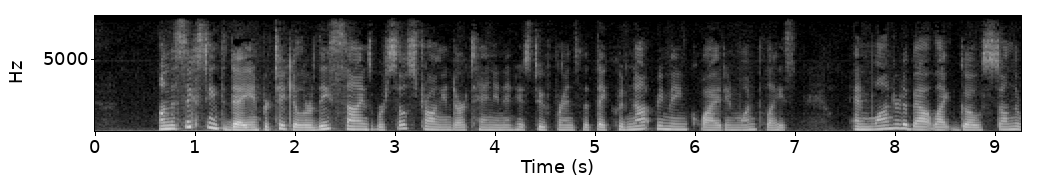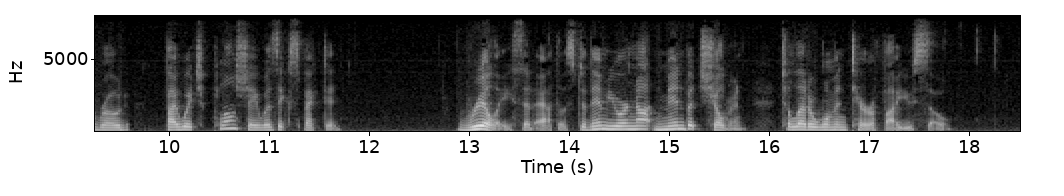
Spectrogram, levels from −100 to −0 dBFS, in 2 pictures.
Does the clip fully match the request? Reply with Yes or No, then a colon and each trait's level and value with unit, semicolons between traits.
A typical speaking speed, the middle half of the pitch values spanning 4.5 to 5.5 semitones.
No: average, 185 wpm; average, 4.1 semitones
